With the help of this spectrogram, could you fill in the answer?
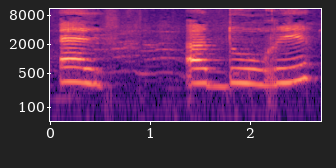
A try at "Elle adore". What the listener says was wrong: Adore. Il n'y a pas d'accent sur le E, donc elle adore.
